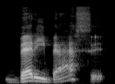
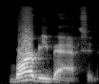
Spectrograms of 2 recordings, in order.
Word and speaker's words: Barbie Bassett: woman, this news reporter, Betty Bassett, is that her name again? Betty Bassett? I'm saying her damn name wrong. Barbie Bassett, excuse me.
